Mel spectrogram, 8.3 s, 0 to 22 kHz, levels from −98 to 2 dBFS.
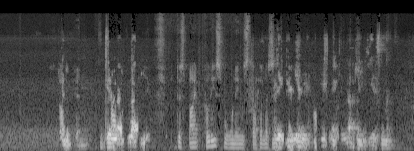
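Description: From 0.0 to 1.48 s, 1.64 to 2.86 s, briefly at 4.95 to 5.18 s, and from 5.42 s to the end, the other side's voice leaks through, likely loudspeaker echo the canceller left in. It ranges from faint to louder than the talker. During overlap at 0.97 to 1.56 s, 2.2 to 3.17 s, 5.53 to 5.93 s and 6.25 to 6.96 s, the talker is suppressed in double talk, dipping by up to about 15 dB, likely because the canceller turned both voices down.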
